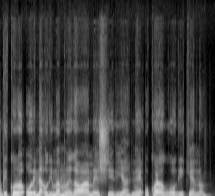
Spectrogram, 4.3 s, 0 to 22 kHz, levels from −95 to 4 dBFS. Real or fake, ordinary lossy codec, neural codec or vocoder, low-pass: fake; none; codec, 44.1 kHz, 2.6 kbps, SNAC; none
